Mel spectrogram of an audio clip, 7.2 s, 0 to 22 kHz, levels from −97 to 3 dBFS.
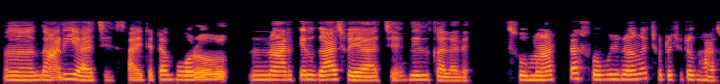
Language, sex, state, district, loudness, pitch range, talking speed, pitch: Bengali, female, West Bengal, Dakshin Dinajpur, -17 LUFS, 185-215 Hz, 185 wpm, 205 Hz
